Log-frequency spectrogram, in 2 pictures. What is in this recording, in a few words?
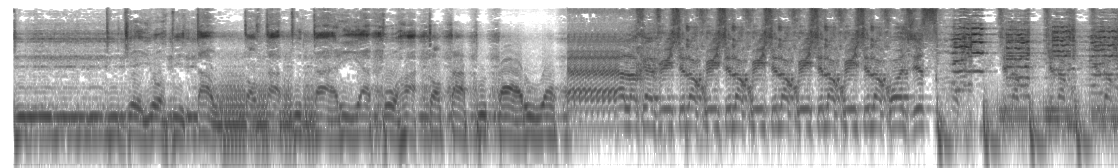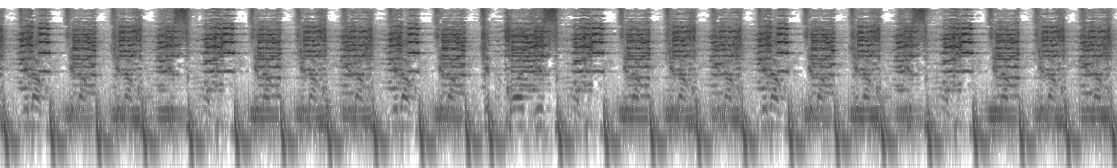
Montagem, funk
